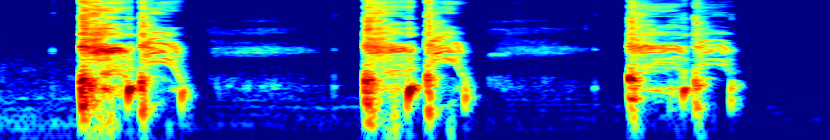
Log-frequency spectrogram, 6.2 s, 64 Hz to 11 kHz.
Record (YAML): three_cough_length: 6.2 s
three_cough_amplitude: 30544
three_cough_signal_mean_std_ratio: 0.38
survey_phase: beta (2021-08-13 to 2022-03-07)
age: 45-64
gender: Female
wearing_mask: 'No'
symptom_runny_or_blocked_nose: true
symptom_shortness_of_breath: true
symptom_sore_throat: true
symptom_fatigue: true
symptom_fever_high_temperature: true
symptom_headache: true
smoker_status: Ex-smoker
respiratory_condition_asthma: true
respiratory_condition_other: false
recruitment_source: Test and Trace
submission_delay: 2 days
covid_test_result: Positive
covid_test_method: RT-qPCR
